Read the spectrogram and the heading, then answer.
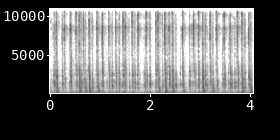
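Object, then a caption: Mechanical computer keyboard with plastic keycaps. Fingertips type fast on a black backlit mechanical computer keyboard with plastic keycaps. A rapid, steady stream of short, dry clicks and clacks follows, each with a bright, high top and a low thump underneath, dying away almost instantly.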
